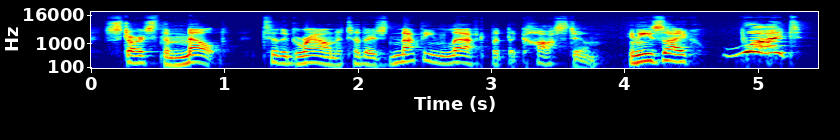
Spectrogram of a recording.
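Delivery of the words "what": very high, shocked yelp; acted high-pitched disbelief; freaking out. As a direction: imitate a boy floored by what he sees. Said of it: "Skipper's freaking out".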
